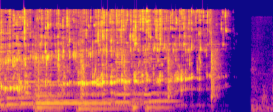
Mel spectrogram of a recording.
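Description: Short musical jingle with held bass notes and many small clicks, cutting off to silence about three and a half seconds in.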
